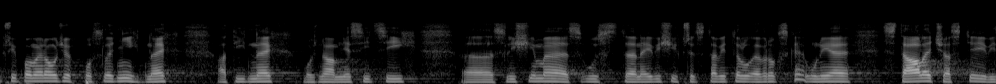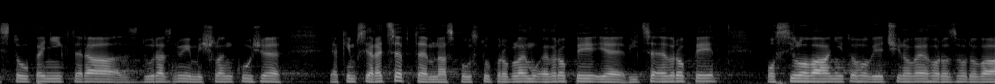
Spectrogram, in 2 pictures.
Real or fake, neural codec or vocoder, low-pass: real; none; 7.2 kHz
